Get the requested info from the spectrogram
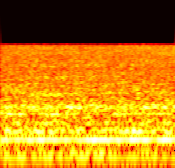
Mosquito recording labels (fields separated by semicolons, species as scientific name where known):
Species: Anopheles gambiae s.s.; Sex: female; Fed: unfed; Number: one; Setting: insect culture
